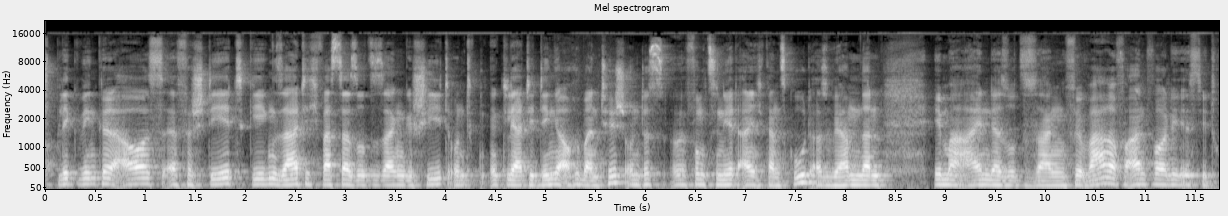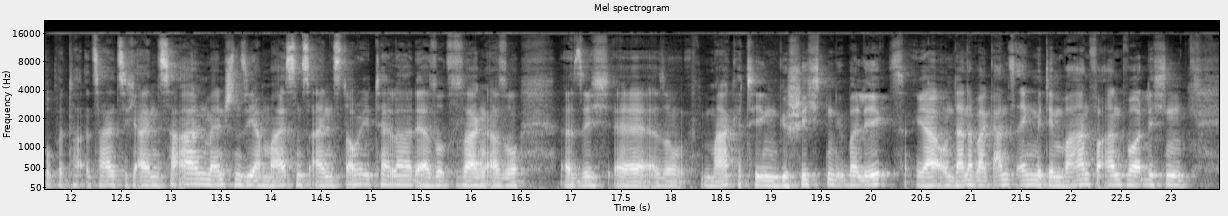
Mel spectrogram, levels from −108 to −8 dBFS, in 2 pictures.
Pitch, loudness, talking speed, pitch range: 110 Hz, -19 LUFS, 170 wpm, 105-120 Hz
